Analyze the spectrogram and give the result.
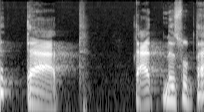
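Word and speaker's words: tête: Next है TETE, तो इसको पढ़ेंगे तैत।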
